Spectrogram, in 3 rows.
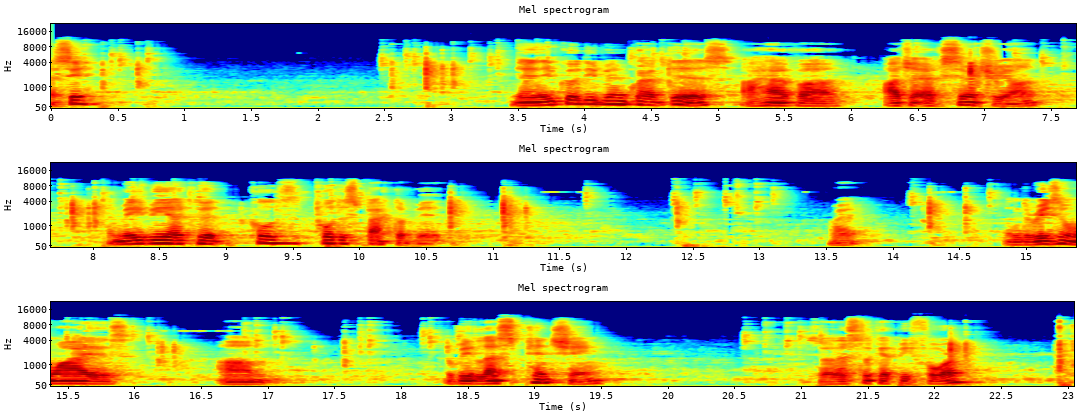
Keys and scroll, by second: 2.6 1, 6.7 w, 7.6 3, 10.5 1, 14.1 1, 16.0 3, 21.9 ctrl+z.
